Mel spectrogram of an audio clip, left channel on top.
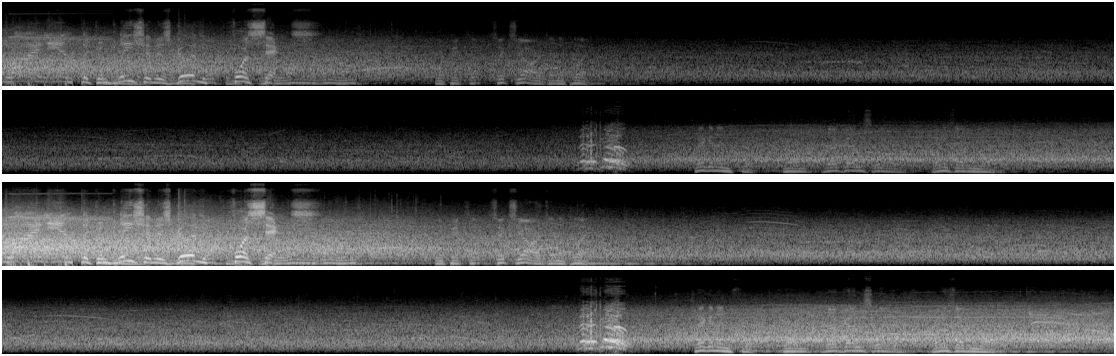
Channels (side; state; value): left; quieter; 13.3 dB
